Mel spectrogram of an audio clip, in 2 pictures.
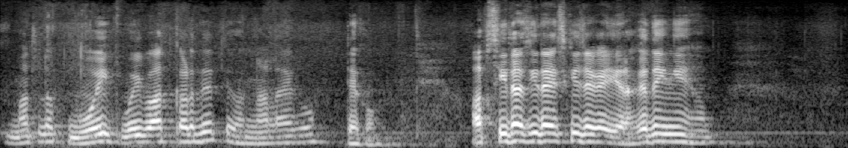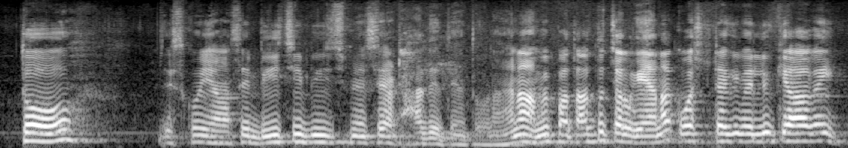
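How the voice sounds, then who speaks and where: North indian maths teacher, chatty and teasing, faint hiss behind him. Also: male voice, high-pitched. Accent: Hindi, north Indian. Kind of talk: informal classroom lesson.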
